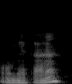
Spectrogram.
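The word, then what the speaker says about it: ω: 자, 요거는 w가 아니라 오메가라고 읽습니다. 오메가.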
